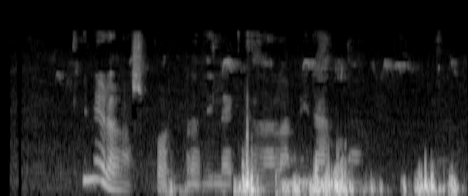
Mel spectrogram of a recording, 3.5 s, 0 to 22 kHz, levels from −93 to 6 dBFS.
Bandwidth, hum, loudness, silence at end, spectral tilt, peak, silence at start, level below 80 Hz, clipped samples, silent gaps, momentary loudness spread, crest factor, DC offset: 11 kHz; none; -22 LUFS; 0.05 s; -8 dB/octave; 0 dBFS; 0.6 s; -42 dBFS; under 0.1%; none; 17 LU; 22 dB; under 0.1%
